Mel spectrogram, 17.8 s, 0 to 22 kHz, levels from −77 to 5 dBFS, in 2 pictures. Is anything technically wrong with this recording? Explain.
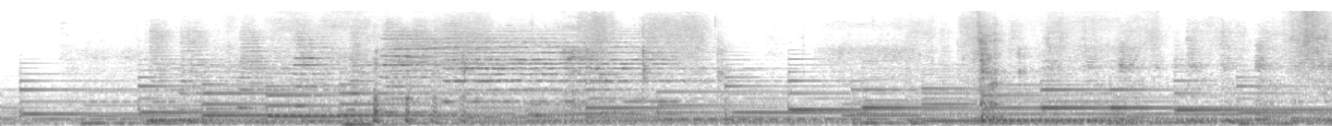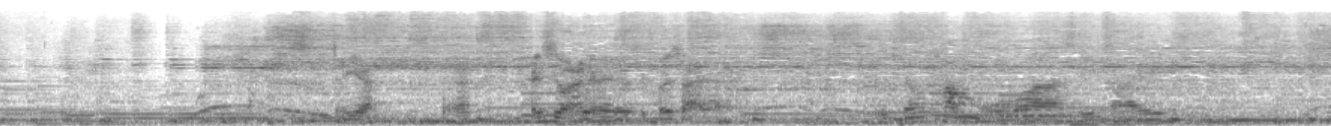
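Yes. From 12.55 s to the end, an adaptive stream at a lower bitrate takes over: the slowed connection forced a switch to a much leaner encoding. Quality drops abruptly without any gap, treble vanishes above 14.9 kHz, and the thinner, synthetic top end fits a low-rate HE-AAC stream.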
